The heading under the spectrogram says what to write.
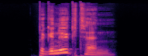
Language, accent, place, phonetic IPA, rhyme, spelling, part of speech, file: German, Germany, Berlin, [bəˈɡnyːktn̩], -yːktn̩, begnügten, adjective / verb, De-begnügten.ogg
- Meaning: inflection of begnügen: 1. first/third-person plural preterite 2. first/third-person plural subjunctive II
